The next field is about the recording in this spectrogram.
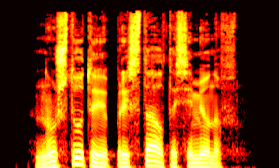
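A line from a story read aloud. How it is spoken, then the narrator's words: Hollow, muffled voice. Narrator (Russian): Голос его звучал глухо, как из пустой бочки, брошенной на задворках пивзавода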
